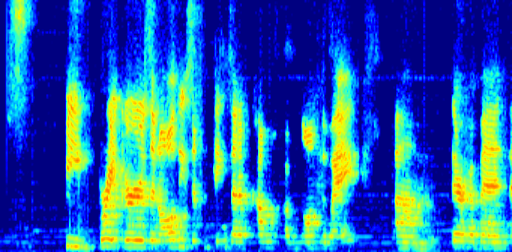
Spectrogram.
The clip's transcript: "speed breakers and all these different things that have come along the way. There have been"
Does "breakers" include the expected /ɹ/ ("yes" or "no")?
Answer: yes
